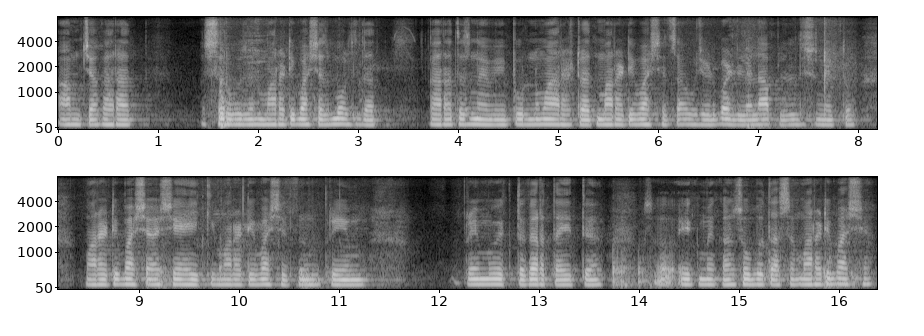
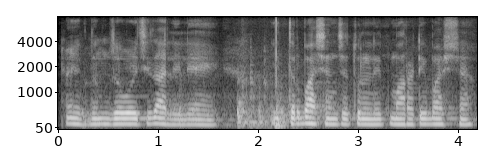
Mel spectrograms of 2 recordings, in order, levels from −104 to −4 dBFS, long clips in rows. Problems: constant background noise, background conversations at intervals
